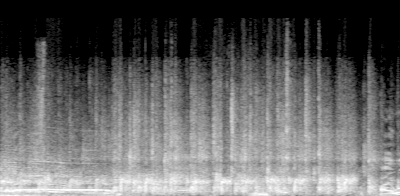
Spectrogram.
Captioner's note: crowd clapping and cheering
